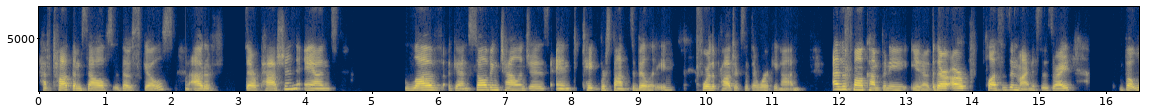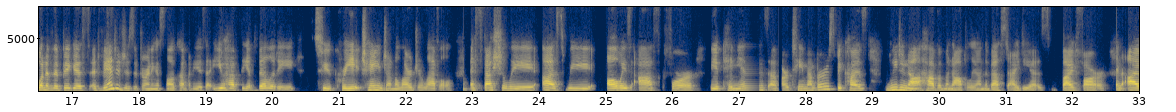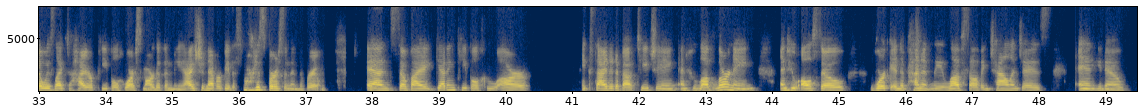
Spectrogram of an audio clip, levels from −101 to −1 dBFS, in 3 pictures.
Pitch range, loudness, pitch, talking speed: 155-185 Hz, -20 LUFS, 170 Hz, 160 wpm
